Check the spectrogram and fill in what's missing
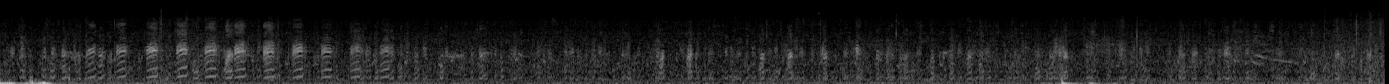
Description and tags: these are the sounds of background ducks in a pond quacking and making splashing sounds.
pong, ducks, splashing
